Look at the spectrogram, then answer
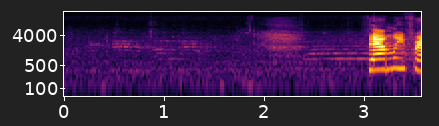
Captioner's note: attendees cheering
